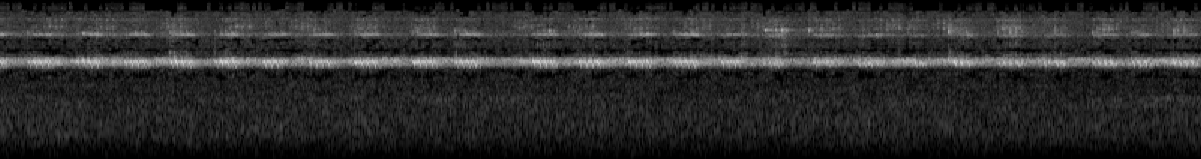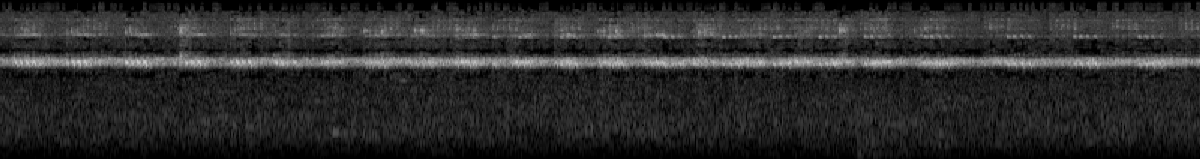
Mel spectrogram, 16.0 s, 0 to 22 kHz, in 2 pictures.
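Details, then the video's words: Cricket insects in a 3D recording producing a long, steady shrill trill with regular pulsing around three beats per second and a faint upper harmonic, clean background throughout. "Cricket insects sound effects in 3D"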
